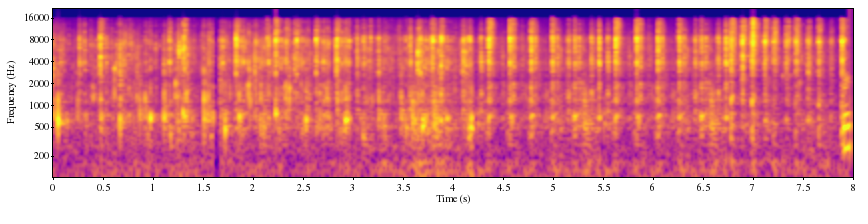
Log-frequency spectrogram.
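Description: Wire whisk beating a thin egg-and-milk French toast batter in a glass bowl: a rapid, steady rattle of the wires against the glass as the batter is mixed to work out the lumps.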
